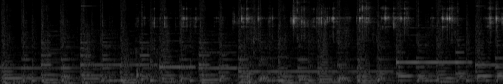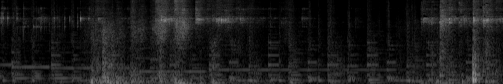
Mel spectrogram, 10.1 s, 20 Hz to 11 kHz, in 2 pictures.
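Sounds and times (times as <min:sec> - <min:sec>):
background music: 0:00.0 - 0:10.0
plastic rattle ball shaken: 0:01.4 - 0:08.2, 0:09.2 - 0:10.0.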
